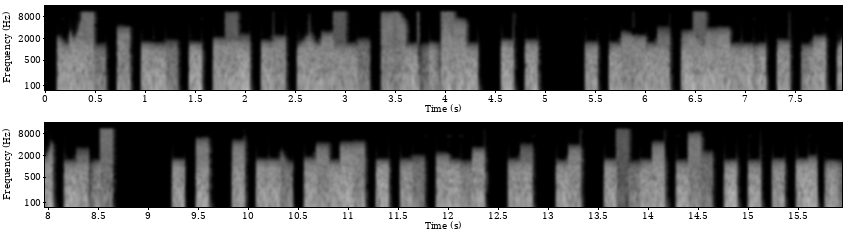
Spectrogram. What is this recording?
A lot of insane noise that could almost make a ridiculous rythm
insane, intense, ridiculous, static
